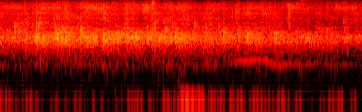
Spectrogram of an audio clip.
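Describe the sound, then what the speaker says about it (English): Audience applause at a Krishna Mandir anniversary service, a soft, distant wash of clapping that swells briefly in the middle and stays low and diffuse, with a faint tonal sound passing near the end. "Please give her a round of applause once more."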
